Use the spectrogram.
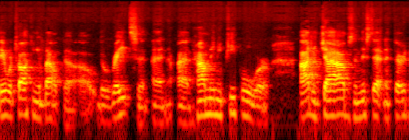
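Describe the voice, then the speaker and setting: A man speaks at a medium pitch with ordinary variation and a moderate pace. His voice is somewhat breathy. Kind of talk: casual talk-show host conversation.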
